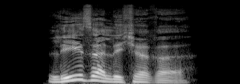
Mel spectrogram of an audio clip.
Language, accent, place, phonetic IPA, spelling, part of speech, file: German, Germany, Berlin, [ˈleːzɐlɪçəʁə], leserlichere, adjective, De-leserlichere.ogg
- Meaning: inflection of leserlich: 1. strong/mixed nominative/accusative feminine singular comparative degree 2. strong nominative/accusative plural comparative degree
